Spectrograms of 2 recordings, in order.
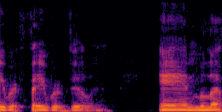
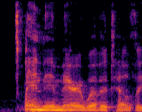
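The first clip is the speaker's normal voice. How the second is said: ordinary talk, nothing marked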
